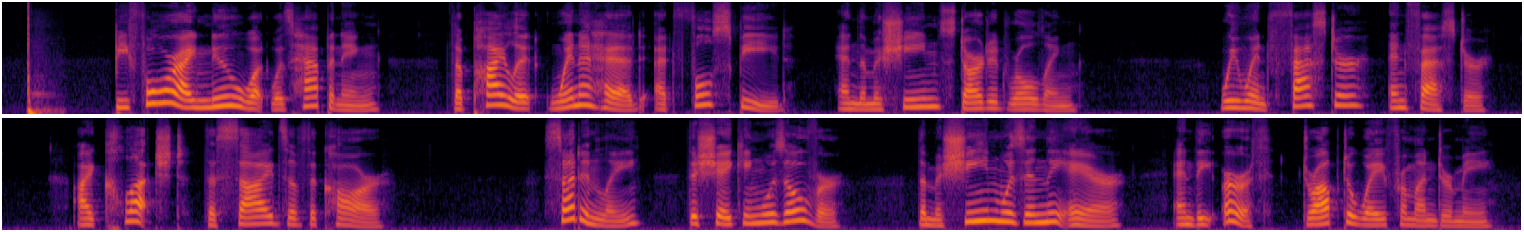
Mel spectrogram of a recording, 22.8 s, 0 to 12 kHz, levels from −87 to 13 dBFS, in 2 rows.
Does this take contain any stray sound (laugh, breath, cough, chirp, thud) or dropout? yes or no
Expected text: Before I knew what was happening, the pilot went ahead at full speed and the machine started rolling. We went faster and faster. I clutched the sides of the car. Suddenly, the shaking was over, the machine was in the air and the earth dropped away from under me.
yes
